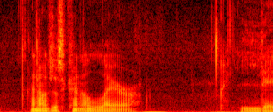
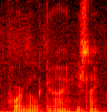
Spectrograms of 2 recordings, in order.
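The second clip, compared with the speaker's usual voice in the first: ordinary talk, nothing marked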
